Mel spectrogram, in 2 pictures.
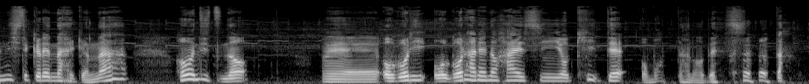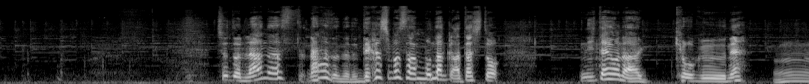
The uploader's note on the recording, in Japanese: パーキング収録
